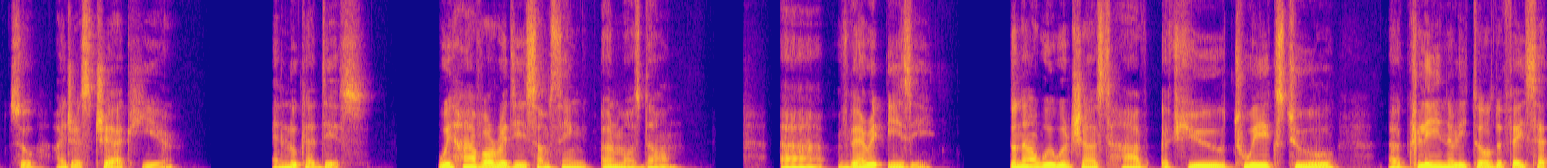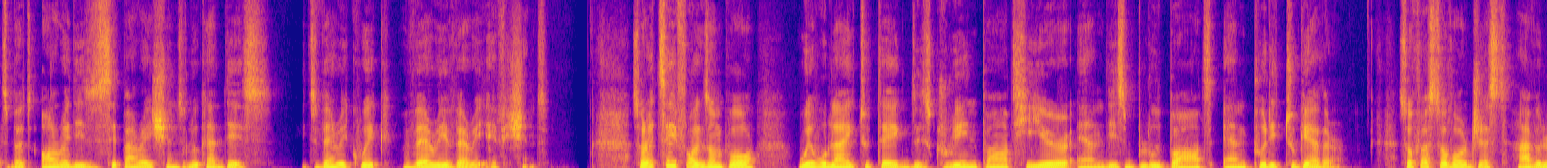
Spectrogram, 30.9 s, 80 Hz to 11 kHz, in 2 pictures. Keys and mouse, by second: 0.9-2.6 middle drag, 3.3-3.9 middle drag, 4.3 middle click, 4.9-8.9 middle drag, 10.0-11.8 middle drag, 14.9-19.9 middle drag, 21.6 middle click, 22.3-24.2 middle drag, 25.8 middle drag, 27.5-29.2 middle drag, 29.7-30.3 middle drag.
